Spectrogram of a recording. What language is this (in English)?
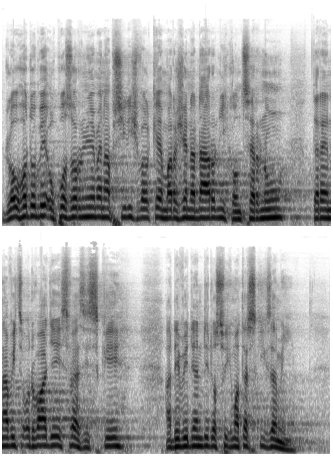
Czech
